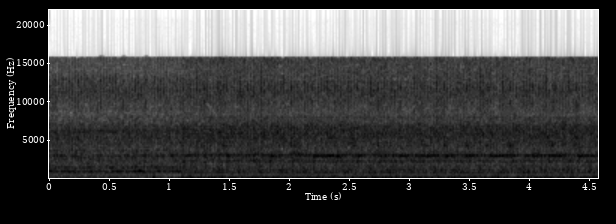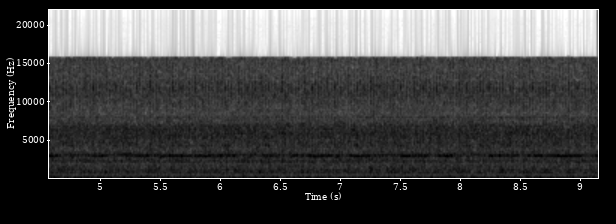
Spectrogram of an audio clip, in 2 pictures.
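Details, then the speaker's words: 2008 GXP, almost 150,000 miles, start-up and idle: steady high whine over smooth petrol idle, constant pitch; failing alternator putting out 13–13.5 V instead of about 14, with burning electrical smell. "I figured that before I do that i' go ahead and give you a start so that you can hear what it sounds like when you've got an alterator going bad"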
